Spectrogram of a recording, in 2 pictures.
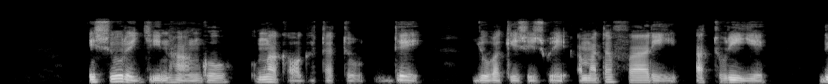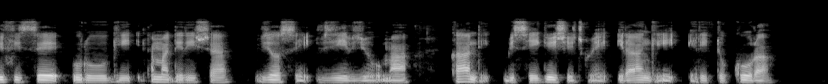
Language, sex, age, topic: Rundi, female, 25-35, education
